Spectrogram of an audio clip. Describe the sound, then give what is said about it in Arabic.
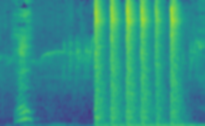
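Knocking on a door: six quick, evenly spaced, loud raps follow a short spoken utterance. “من الطارق؟”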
